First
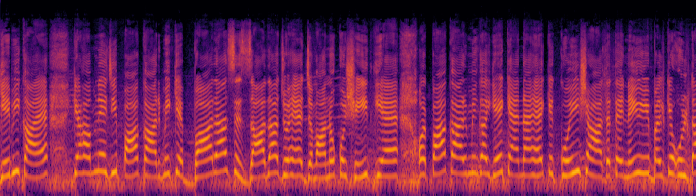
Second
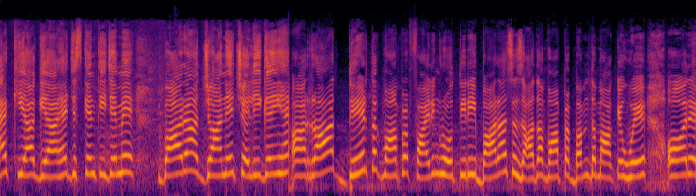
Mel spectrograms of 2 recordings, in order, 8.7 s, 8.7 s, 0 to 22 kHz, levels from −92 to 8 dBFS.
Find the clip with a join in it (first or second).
second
